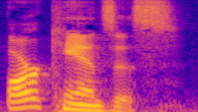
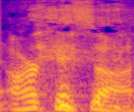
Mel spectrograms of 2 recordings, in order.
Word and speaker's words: Arkansas: It's against the law to mispronounce the name of the state Arkansas. I mean Arkansas.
